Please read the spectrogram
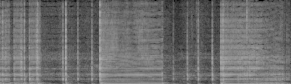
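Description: Electronic noise from homemade synth circuits played through a small mixer and PA: a fast stuttering pulse, then a steady buzzing drone that cuts in about one and a half seconds in, drops away, and comes back loud near the end.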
